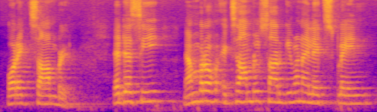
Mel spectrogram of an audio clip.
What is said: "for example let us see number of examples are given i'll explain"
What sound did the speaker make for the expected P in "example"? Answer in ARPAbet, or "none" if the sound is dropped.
B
